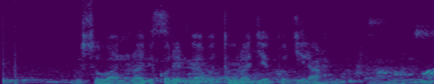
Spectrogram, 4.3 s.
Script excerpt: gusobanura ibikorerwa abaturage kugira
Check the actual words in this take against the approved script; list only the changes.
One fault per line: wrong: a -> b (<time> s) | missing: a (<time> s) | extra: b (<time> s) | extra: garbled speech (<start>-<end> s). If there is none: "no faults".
no faults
